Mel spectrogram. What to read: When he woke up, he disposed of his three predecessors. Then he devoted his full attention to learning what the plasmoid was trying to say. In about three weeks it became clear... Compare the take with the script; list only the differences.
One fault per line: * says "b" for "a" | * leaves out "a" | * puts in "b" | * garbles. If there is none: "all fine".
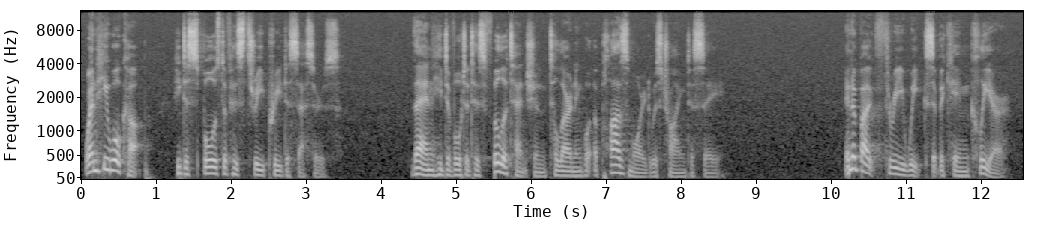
all fine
